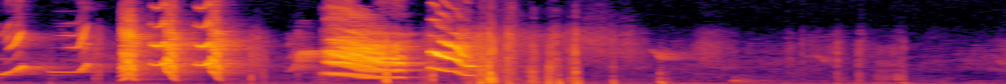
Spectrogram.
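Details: Pet Indian ringneck parrot indoors, said to be saying "mummy": a rapid run of sharp, high squawking notes, then a louder harmonic, voice-like phrase, a few clipped chirps, and fading quiet notes.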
